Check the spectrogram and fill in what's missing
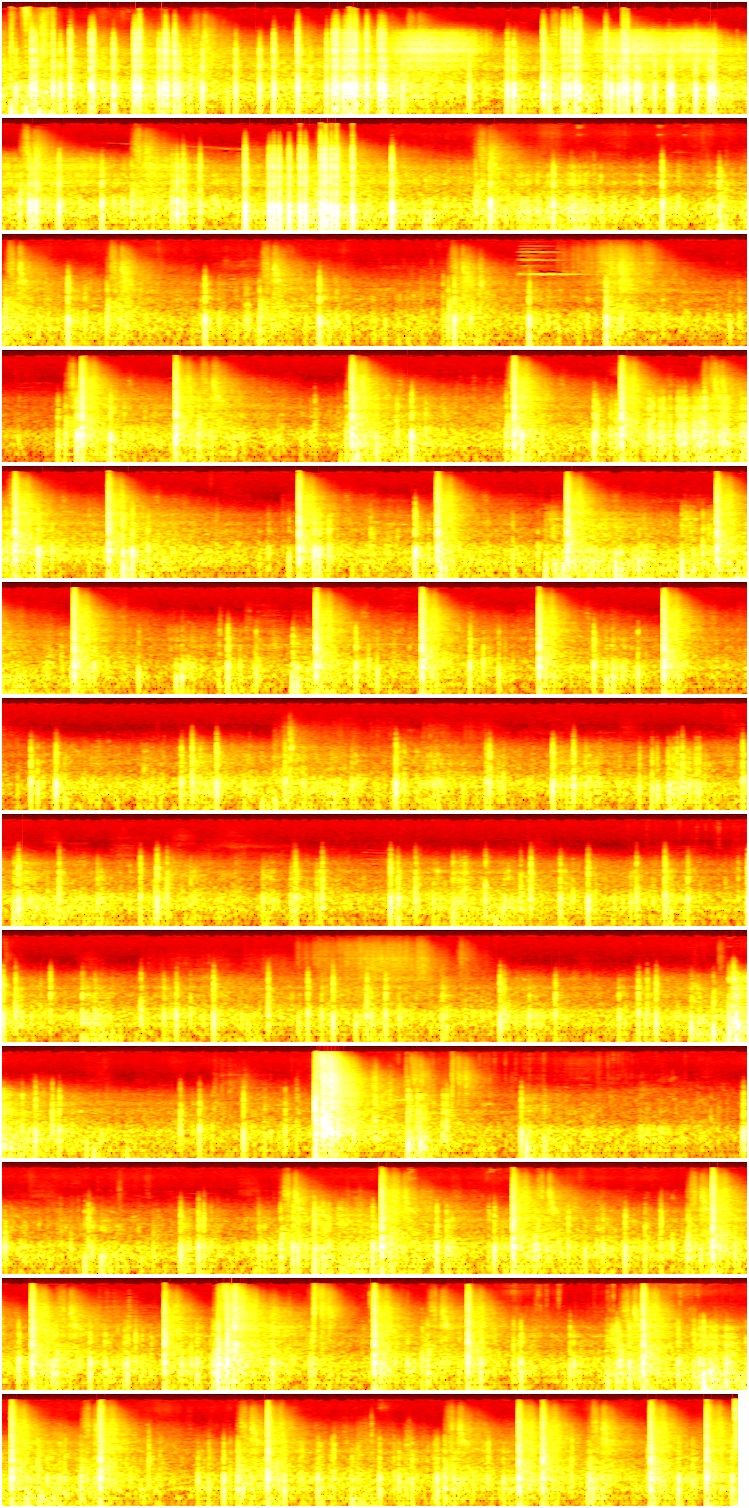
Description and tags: Fireworks without or with not so much peaks.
